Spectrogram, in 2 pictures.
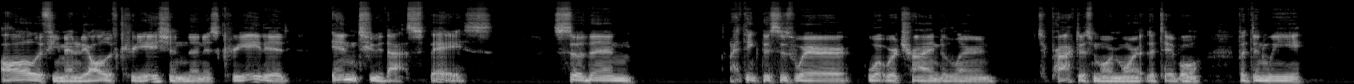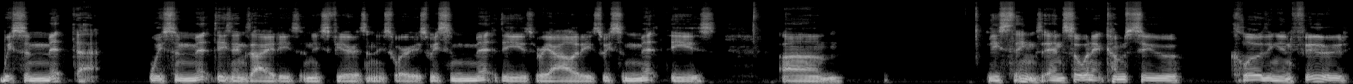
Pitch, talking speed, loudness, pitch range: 85 Hz, 150 wpm, -22 LUFS, 75-95 Hz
